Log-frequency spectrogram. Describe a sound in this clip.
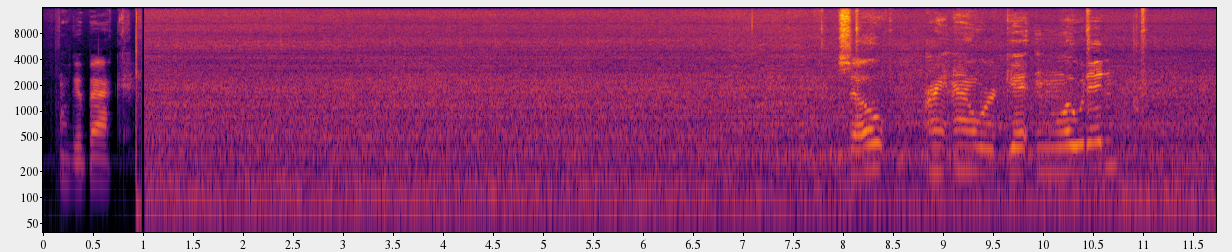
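A heavy machine's engine rumbles steadily and loudly nearby.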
